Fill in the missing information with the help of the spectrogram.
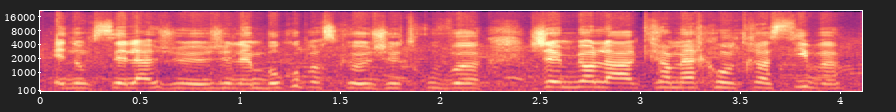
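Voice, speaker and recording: A woman's voice: on the high side, fairly even intonation, normal speed, crowd noise. Young woman, hesitant. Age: young adult. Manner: hesitant, searching for words. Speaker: exchange student. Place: city street outdoors.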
